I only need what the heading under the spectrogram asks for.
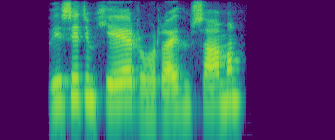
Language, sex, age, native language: Icelandic, female, 30-39, Icelandic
